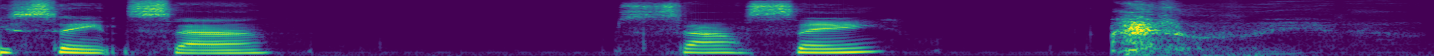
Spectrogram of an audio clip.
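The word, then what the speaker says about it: Saint-Saëns: All right, so yesterday we had César Franck, and today we have, Camille Saint-Saens. I never know how to pronounce his freaking name.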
